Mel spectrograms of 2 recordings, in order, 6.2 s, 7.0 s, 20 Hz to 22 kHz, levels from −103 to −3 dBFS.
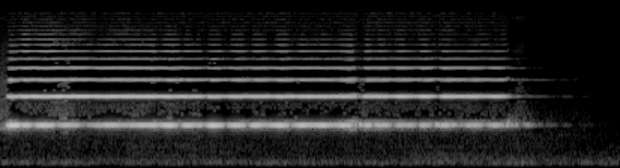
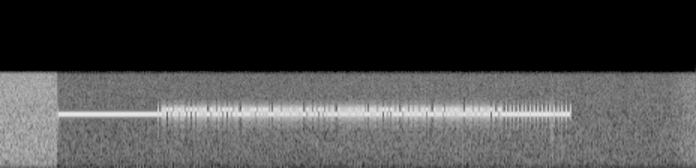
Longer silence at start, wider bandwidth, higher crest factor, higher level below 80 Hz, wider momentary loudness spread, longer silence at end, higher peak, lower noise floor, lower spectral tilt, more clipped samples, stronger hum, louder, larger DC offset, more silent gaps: about the same, 0 s vs 0 s; first, 13.5 kHz vs 3.9 kHz; first, 12 dB vs 6 dB; second, under -90 dBFS vs -68 dBFS; about the same, 4 LU vs 4 LU; first, 0.9 s vs 0 s; second, -22 dBFS vs -12 dBFS; first, -79 dBFS vs -42 dBFS; second, 3.5 dB/octave vs -4 dB/octave; neither; neither; second, -31 LUFS vs -15 LUFS; neither; neither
